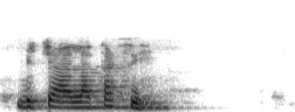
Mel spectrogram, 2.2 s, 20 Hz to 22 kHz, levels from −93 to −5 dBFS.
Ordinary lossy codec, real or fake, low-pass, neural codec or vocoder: Opus, 32 kbps; real; 5.4 kHz; none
